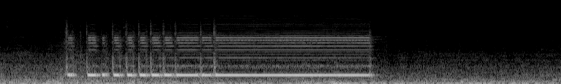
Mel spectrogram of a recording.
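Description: Car horn sounding: a quick string of short honks, then one held honk of about a second and a half that cuts off sharply, over steady road rumble from a moving car.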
